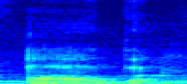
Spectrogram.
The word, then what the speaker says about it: said: A and I make the E sound in this word. So if I was trying to think about the word said, I might spell it like this, said.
